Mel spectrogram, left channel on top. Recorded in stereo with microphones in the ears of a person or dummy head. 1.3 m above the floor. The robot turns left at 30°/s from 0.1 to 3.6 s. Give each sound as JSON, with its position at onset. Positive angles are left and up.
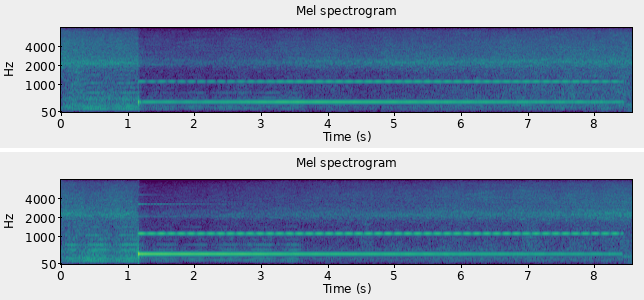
{"t": 1.1, "sound": "a bell", "azimuth_deg": -80, "distance_m": 0.7}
